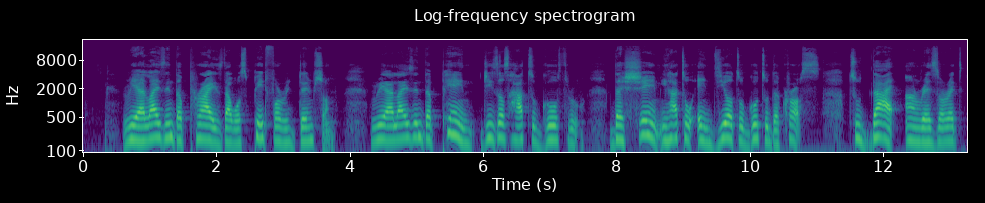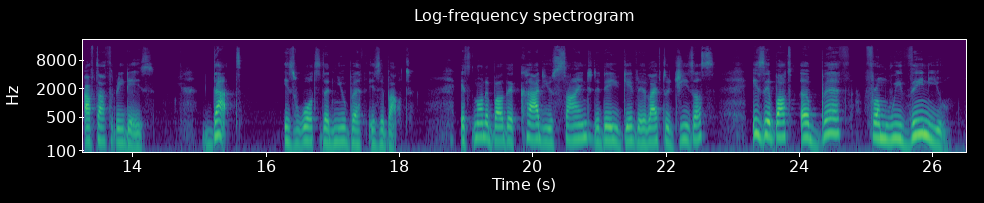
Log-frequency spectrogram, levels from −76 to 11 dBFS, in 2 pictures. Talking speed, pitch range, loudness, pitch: 145 wpm, 140-180 Hz, -20 LUFS, 160 Hz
